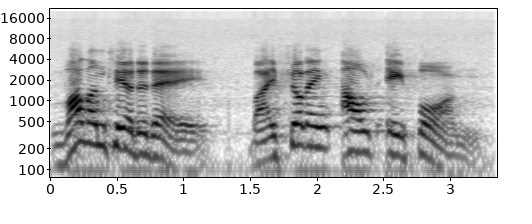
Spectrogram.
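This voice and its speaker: A man's voice: on the high side, wildly swooping pitch, unhurried, bright, forceful tone, low-quality recording. A man giving a formal, earnest public address, recorded as old 1950s newsreel film sound. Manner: earnest, declamatory. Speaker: state official addressing citizens.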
